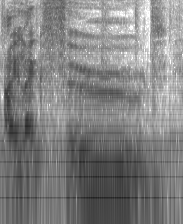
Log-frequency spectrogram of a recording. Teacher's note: The stress goes on the food because you want to focus on the food.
